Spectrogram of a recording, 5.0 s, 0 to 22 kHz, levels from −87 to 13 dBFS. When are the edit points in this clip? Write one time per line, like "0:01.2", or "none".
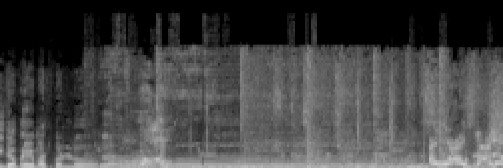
none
